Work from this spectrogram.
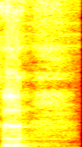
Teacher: Kemudian berfal ahlakna ha yang dia sukun ini sifatnya ada sifat hamesnya ya hamslak. Nah, dan ha di sini juga ada yang kita namakan dengan sifat rakhawah mengalirnya nafas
